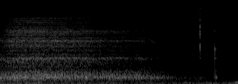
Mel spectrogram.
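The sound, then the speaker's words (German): A long, deep inhale during a guided mindfulness meditation: a soft, airy rush of breath lasting about a second and a half, fading away, followed by a couple of faint brief sounds in near silence. “Einatmen.”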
